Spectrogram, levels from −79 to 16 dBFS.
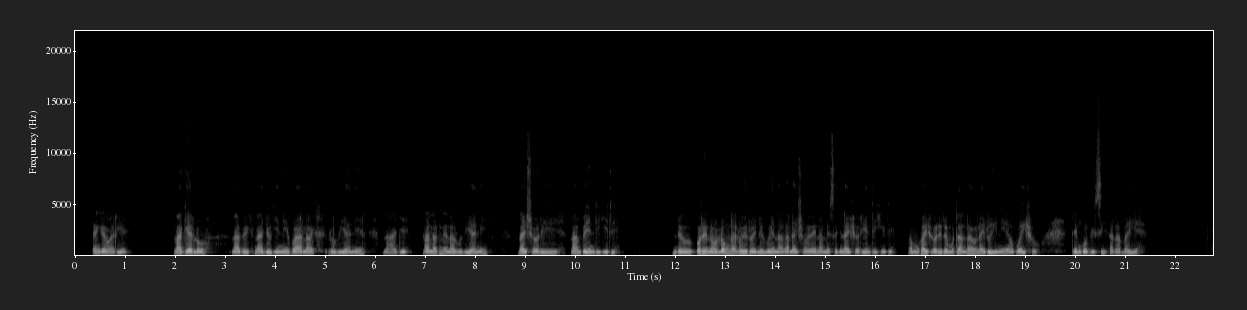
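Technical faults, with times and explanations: Throughout: Opus voice compression. The damage is plainly audible across the whole speech clip, with a hoarse, slightly robotic edge and a coarse texture. That fits around 16 kbps in Opus's hybrid mode, where the linear-prediction layer codes the band below 8 kHz and a thin transform layer fills in the top. At that rate the excitation is coded roughly, frame by 20 ms frame, so the grain stays on everything rather than coming and going.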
